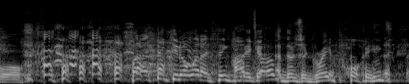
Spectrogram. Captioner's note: all doctors laugh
